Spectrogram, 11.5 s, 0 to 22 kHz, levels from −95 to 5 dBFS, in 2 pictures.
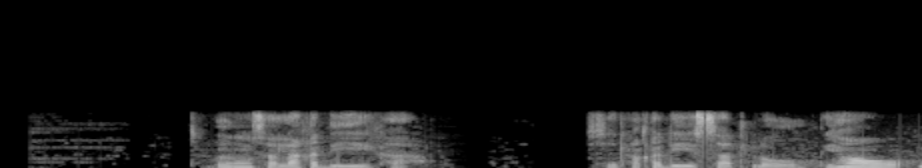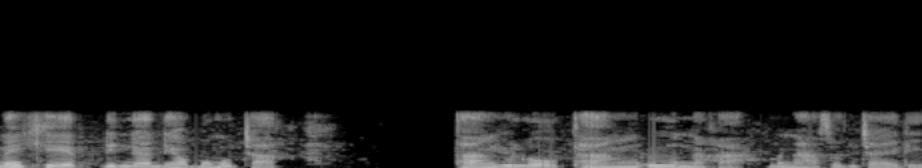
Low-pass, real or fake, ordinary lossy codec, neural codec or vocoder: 7.2 kHz; real; none; none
